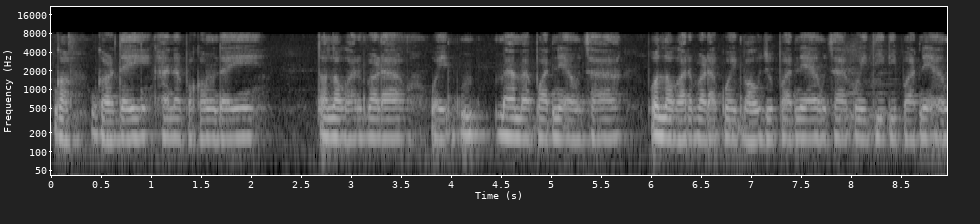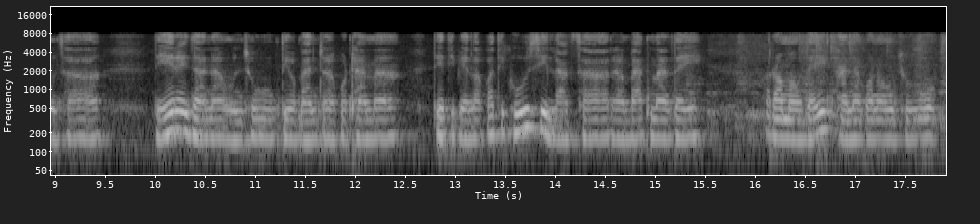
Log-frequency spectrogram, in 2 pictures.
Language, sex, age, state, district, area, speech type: Nepali, female, 60+, West Bengal, Jalpaiguri, rural, spontaneous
